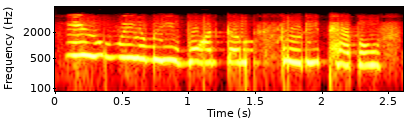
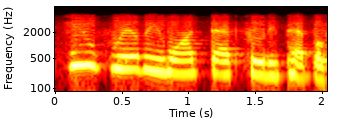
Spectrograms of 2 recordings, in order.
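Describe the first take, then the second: First: It is said in a funny put-on voice. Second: It is said in a normal voice.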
